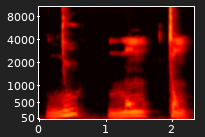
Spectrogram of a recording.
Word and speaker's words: montons: And the formal we is nous montons. So always on. O and S and the S is silent.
